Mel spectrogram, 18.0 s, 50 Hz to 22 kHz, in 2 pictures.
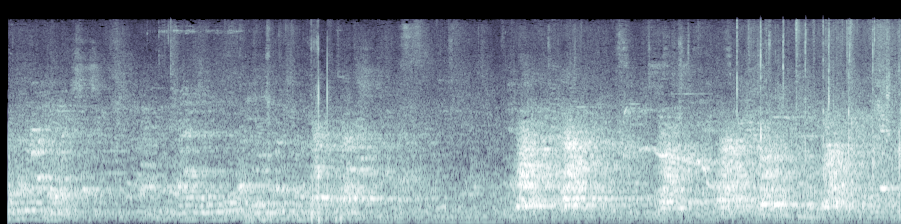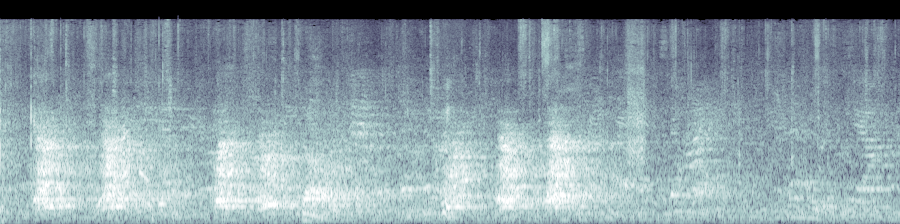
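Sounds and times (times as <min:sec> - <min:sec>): people talking: 0:00.1 - 0:18.0
dog barking: 0:03.1 - 0:04.0, 0:05.2 - 0:12.0, 0:13.4 - 0:15.0.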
